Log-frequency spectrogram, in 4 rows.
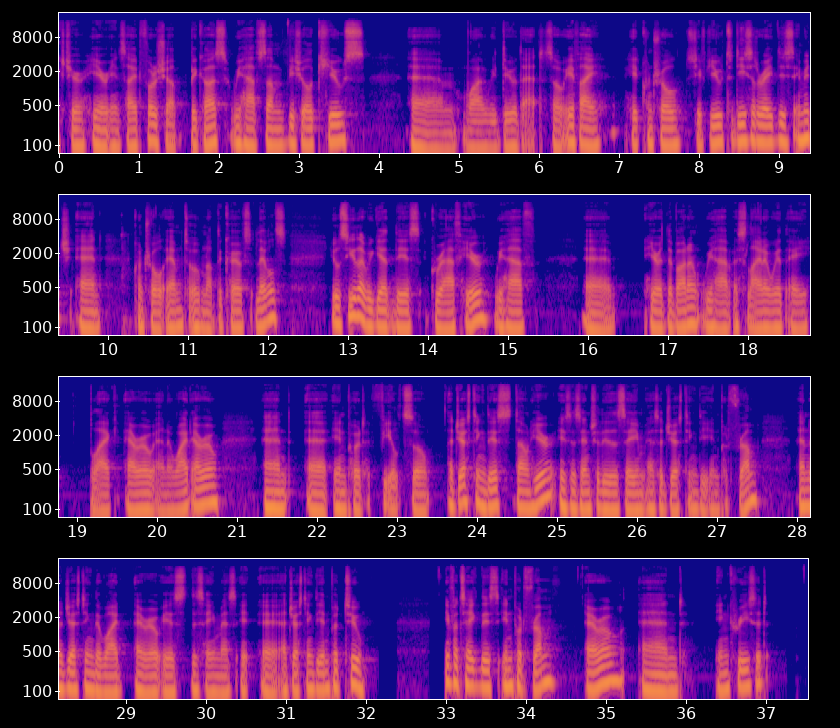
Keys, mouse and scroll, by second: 3.1 Return, 3.1 click, 3.3 ctrl+shift+u, 9.7 ctrl+shift+u, 9.7 click, 10.2 ctrl+m, 13.3 click, 19.0-23.2 drag, 19.1 ctrl+m, 23.8-27.1 drag, 32.7-37.5 drag.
